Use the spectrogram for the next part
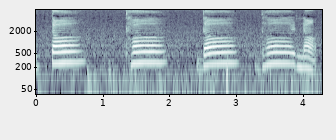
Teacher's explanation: इनका उच्चारण स्थान है दंत, क्योंकि जब हम बोलते हैं तो त, थ, द, ध, न, ये हमारी जिह्वा हमारी किससे टकराती है? दांत से टकराती है। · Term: ता वर्ग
